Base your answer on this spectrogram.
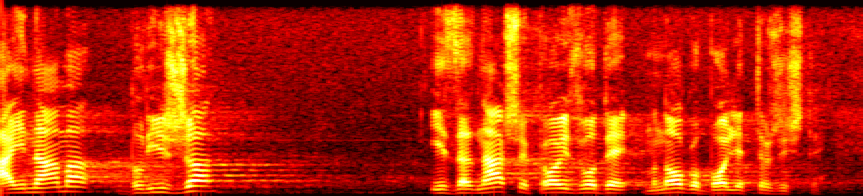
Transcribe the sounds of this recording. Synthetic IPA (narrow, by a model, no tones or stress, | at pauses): ainamabliʒa | izanaʃepɾoizʋod̪e̞mno̞ɡobo̞ʎe̞t̪r̩ʒiʃt̪e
